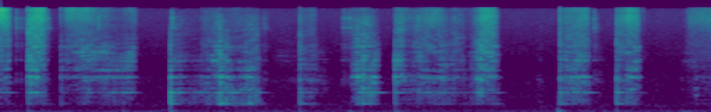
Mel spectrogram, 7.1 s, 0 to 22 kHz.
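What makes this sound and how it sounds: Fingernails and fingertips of both hands scratch and tap across a large, solid varnished wooden tabletop. Rasping bursts of scratching alternate with sharp, quick taps that die away almost at once, with a faint ring near 700 Hz.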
